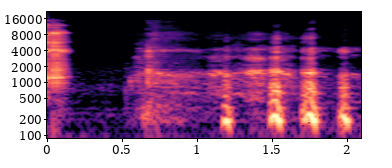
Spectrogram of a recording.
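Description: A woman's breathy, half-stifled laughter that breaks into a few short voiced 'ha' pulses in the second half, after a brief sharp sound at the very start.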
